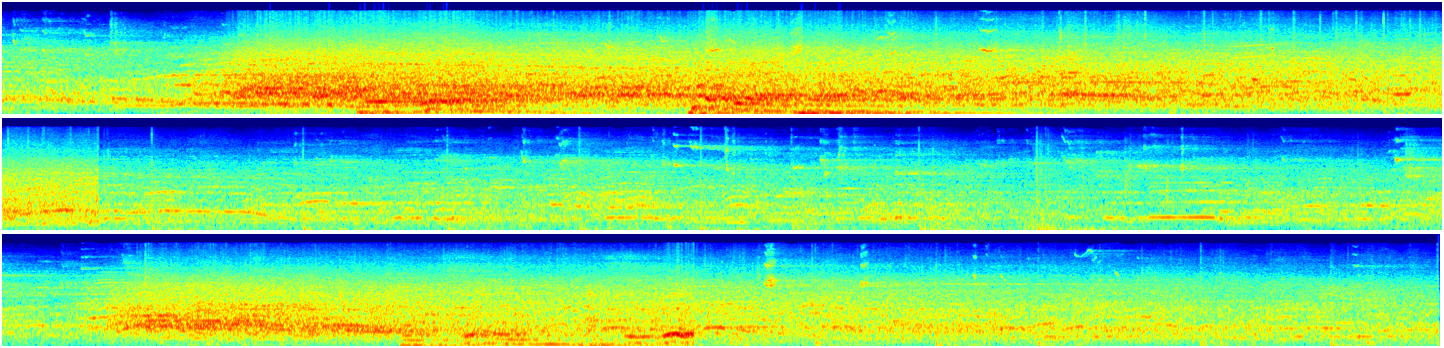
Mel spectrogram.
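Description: A large crowd cheers and roars loudly in an echoing gym.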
